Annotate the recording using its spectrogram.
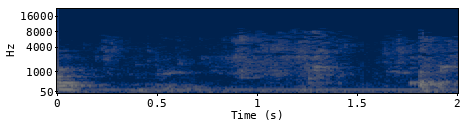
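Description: Bath water sloshing faintly as a child moves in a filled bathtub.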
